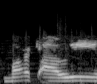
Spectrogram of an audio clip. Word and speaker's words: Mark Allee: So I finally got Mark Ali. Is that how you pronounce it? – An easy way to remember is Mark Ali, like Muhammad Ali, spelled differently.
